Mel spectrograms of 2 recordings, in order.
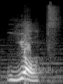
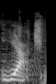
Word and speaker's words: yacht: the next word is yot it's a monosyllabic word but it's commonly pronounced as yacht by the word ace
